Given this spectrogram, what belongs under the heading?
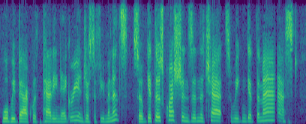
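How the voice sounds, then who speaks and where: A woman's voice: mid-range voice, a little fast, no echo. A woman hosting a radio talk show in a casual, chatty way. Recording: dry but dull lo-fi audio.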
